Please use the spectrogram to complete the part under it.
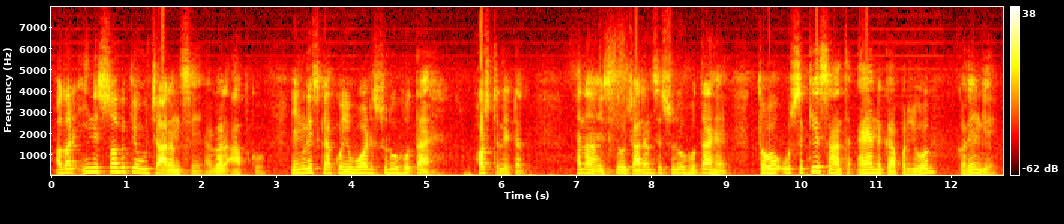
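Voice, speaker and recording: A man's voice: a little high, measured pace, a little mellow, rough recording. A man teaching a grammar lesson in Hindi with English terms, repeating key words and asking students rhetorical questions.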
